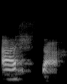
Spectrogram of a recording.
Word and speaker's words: ashita: Again, when saying ashita, you should say ashta, silent E or silent I in English.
